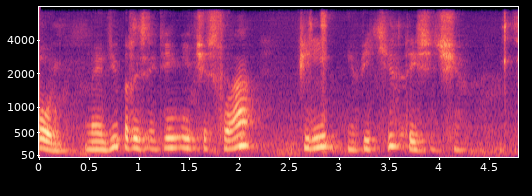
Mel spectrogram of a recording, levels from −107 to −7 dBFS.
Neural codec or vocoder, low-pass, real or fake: codec, 16 kHz, 0.8 kbps, ZipCodec; 7.2 kHz; fake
